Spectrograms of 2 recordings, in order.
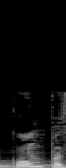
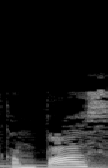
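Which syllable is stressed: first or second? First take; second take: first; second. First: The stress falls on the first syllable. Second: The stress falls on the second syllable. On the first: This is how everyone else says it. "говорят все остальные" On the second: This is how sailors say it. "Моряки там, например, говорят"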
